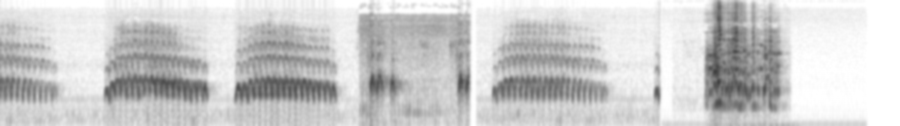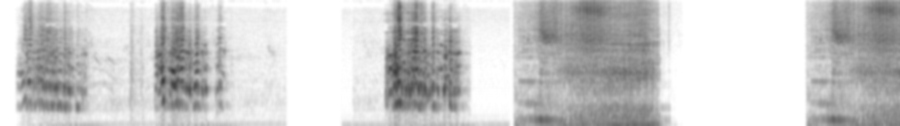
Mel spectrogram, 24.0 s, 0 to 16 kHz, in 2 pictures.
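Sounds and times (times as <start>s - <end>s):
turkeys gobbling: 0.0s - 0.8s, 1.4s - 8.8s, 9.4s - 10.6s, 12.2s - 15.1s, 17.2s - 18.3s.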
